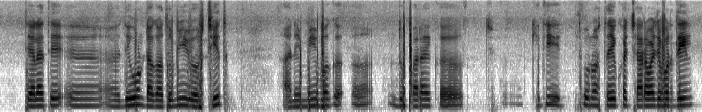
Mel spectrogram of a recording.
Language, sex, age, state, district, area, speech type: Marathi, male, 45-60, Maharashtra, Akola, urban, spontaneous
